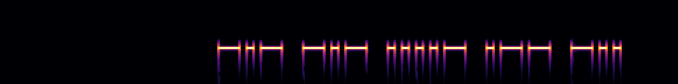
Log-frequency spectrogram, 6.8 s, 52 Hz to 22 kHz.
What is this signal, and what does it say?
Morse code, heard as a keyed tone, about 17 wpm, 700 Hz. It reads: KK4WD
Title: USA Call Signs - 5 Characters - 17wpm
